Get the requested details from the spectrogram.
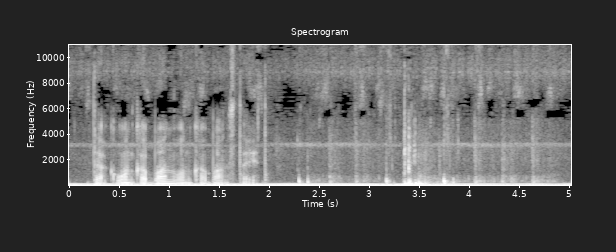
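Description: Footsteps tread slowly over soft ground.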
